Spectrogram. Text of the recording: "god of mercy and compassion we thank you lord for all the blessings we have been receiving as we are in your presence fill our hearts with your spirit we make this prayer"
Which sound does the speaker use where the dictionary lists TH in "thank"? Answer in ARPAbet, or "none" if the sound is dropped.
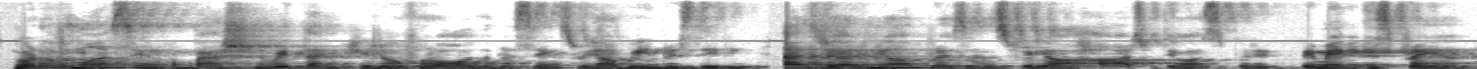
T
